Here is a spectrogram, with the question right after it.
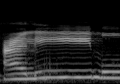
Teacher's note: یا مدہ کو ایک الف کے برابر کھینچ کر پڑھنا ہے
